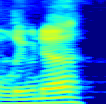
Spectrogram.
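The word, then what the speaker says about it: Leune: when you graduate there's this guy named scott luna um and it's spelled funny it's l-e-u-n-e who has something called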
